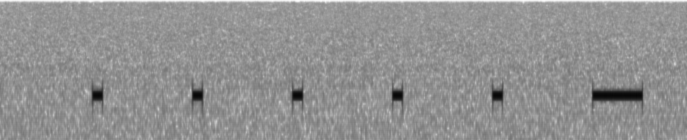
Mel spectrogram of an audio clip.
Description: Radio time signal (six pips, as the Greenwich Time Signal), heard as pips.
